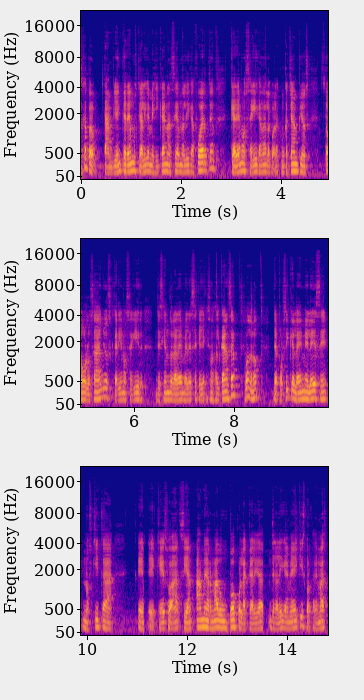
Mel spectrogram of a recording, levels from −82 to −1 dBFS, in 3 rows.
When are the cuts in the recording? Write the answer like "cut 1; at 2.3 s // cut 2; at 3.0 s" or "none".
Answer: cut 1; at 8.2 s // cut 2; at 11.1 s // cut 3; at 13.5 s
